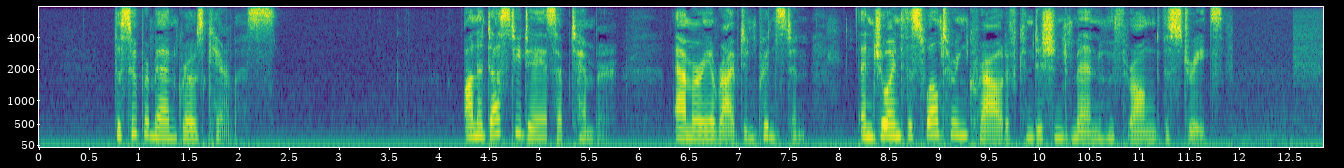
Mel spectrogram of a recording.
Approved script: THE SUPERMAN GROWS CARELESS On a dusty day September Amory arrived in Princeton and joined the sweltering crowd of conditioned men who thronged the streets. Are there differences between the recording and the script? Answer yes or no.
no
